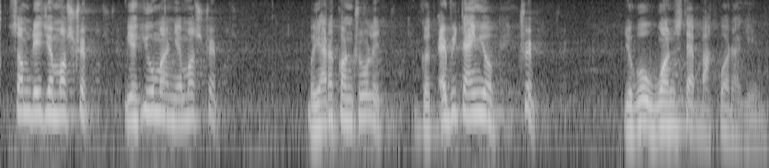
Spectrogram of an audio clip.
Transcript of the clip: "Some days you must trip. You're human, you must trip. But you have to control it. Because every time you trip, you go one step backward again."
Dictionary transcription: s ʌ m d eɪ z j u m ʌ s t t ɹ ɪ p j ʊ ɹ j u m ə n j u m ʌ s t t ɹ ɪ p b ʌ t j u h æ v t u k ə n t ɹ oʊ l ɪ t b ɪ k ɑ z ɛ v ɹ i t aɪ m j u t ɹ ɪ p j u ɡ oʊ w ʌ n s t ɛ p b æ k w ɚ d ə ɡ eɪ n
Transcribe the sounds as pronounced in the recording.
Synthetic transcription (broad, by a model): s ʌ m d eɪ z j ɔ m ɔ s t t ɹ ɪ p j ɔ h j u m ə n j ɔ m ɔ s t t ɹ ɪ p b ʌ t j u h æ f t u k ə n t ɹ oʊ l ɪ t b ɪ k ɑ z ɛ v ɹ i t aɪ m j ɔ t ɹ ɪ p j u ɡ oʊ w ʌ n s t ɛ p b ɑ k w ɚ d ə ɡ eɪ n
